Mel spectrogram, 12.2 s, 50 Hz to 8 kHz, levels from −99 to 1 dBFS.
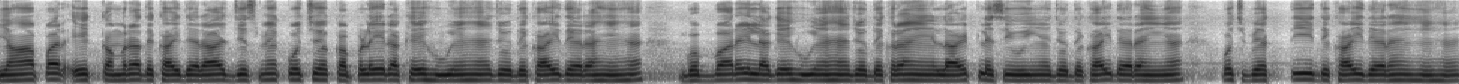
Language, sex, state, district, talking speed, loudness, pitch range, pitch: Hindi, male, Uttar Pradesh, Deoria, 205 wpm, -13 LUFS, 145-155 Hz, 150 Hz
